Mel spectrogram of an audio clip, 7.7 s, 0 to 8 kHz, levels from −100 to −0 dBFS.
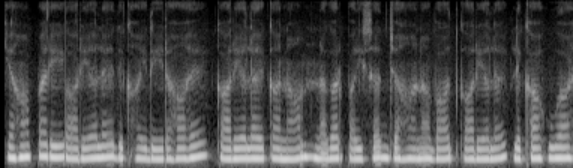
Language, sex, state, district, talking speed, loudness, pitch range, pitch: Hindi, female, Bihar, Gaya, 140 wpm, -24 LUFS, 180-195 Hz, 185 Hz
